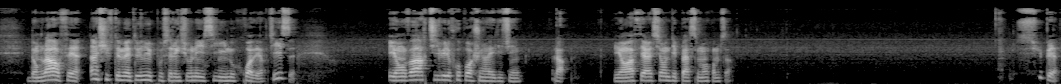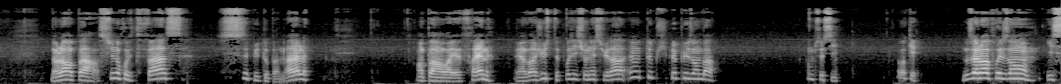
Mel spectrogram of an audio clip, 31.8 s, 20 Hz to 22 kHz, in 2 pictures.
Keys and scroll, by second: 16.5 KP_1, 21.6 KP_1, 22.1 z, 23.3 a, 29.5 z.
